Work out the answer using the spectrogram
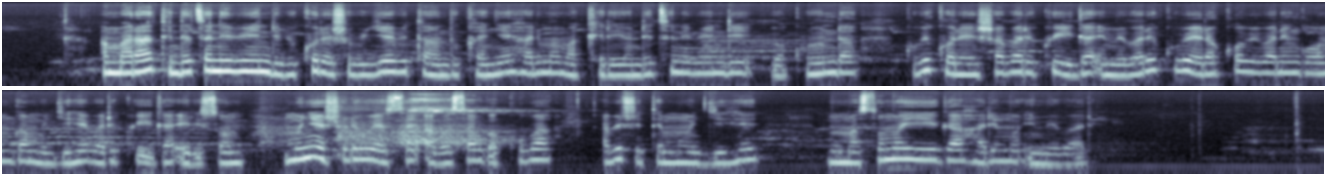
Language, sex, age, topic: Kinyarwanda, female, 25-35, education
